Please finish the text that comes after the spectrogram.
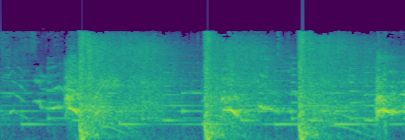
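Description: gunshots

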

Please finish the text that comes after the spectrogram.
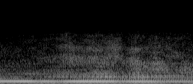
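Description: airplane flying

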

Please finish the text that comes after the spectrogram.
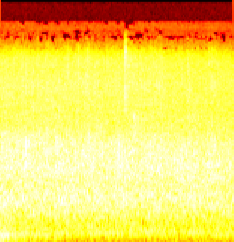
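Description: audience applauding

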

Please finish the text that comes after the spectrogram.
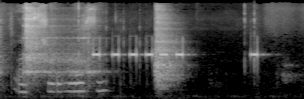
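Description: telephone keypad dialing tones

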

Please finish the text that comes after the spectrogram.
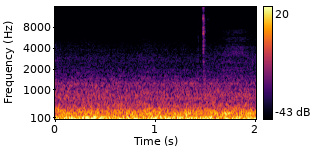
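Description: car interior

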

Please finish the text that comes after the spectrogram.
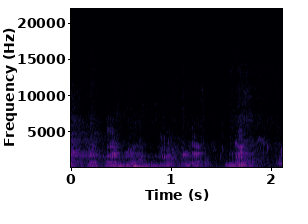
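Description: pigs grunting and oinking

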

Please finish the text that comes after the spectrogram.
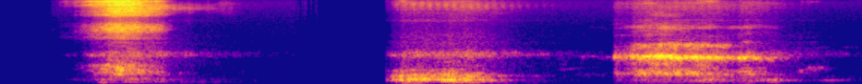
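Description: slow deep breath

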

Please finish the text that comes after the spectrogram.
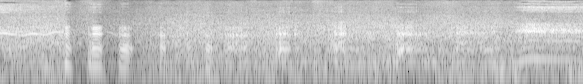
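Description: car traffic

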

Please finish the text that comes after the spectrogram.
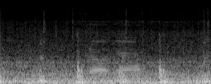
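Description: rain with thunder

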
